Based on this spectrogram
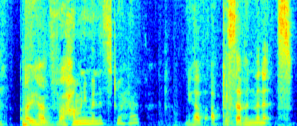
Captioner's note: speaking in French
